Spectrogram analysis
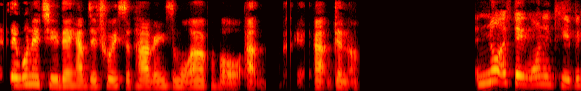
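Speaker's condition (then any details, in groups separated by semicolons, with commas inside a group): No condition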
